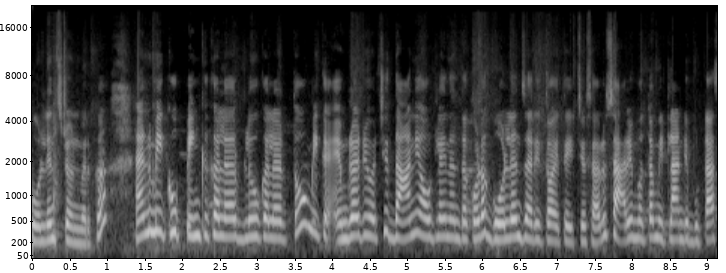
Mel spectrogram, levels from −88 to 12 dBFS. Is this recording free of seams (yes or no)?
yes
